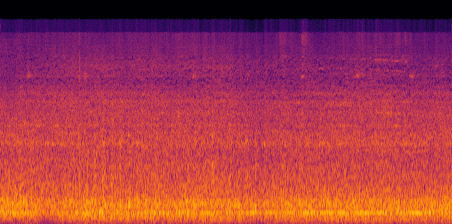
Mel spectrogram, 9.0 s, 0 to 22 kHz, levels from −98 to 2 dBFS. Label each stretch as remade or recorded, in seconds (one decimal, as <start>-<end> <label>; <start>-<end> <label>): 0.0-4.3 remade; 4.3-8.4 recorded; 8.4-9.0 remade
